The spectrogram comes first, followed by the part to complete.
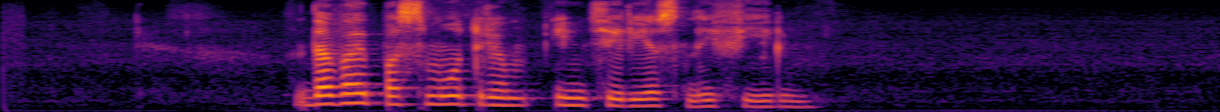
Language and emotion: Russian, neutral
